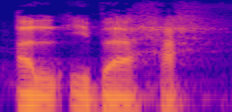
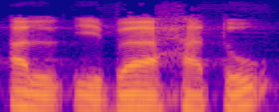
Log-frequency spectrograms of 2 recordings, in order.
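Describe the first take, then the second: First: The word ends in a clipped 'ah' sound. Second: The word ends with a full 'tu' syllable. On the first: This shortened form keeps the verse meter even. "jadi tidak dibaca dengan adanya titik" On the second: This is the full grammatical reading. "mestinya dibaca apa? Al-ibahatu"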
